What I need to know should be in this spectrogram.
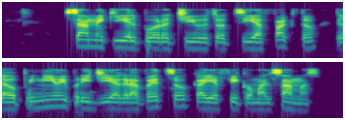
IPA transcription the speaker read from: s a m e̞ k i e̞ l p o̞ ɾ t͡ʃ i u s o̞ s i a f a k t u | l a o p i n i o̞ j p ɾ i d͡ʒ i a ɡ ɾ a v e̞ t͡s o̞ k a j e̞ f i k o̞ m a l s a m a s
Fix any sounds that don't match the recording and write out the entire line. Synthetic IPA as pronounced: s a m e̞ k i e̞ l p o̞ ɾ t͡ʃ i u s o̞ t͡s i a f a k t o | l a o p i n i o̞ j p ɾ i d͡ʒ i a ɡ ɾ a v e̞ t͡s o̞ k a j e̞ f i k o̞ m a l s a m a s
